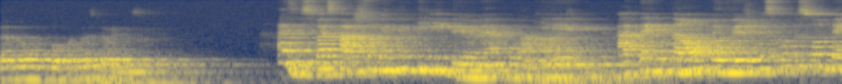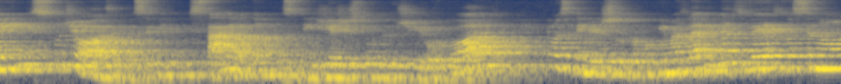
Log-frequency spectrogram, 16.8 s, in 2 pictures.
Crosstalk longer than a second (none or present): none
